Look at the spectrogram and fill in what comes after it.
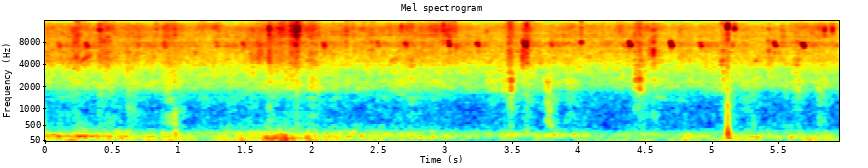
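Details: Herd of cows grazing on grass in a pasture: soft, low, steady munching and rustling with scattered crisp tearing clicks, one sharper snap near the end, and a quiet outdoor background.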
